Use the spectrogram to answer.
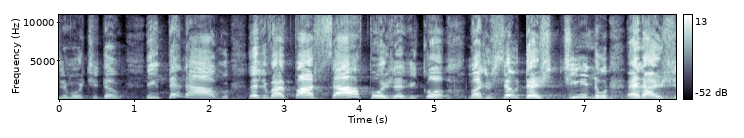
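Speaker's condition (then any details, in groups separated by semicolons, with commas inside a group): Cerebral palsy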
